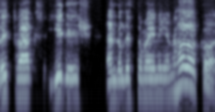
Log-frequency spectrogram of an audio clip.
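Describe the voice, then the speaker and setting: Fairly slow and fairly high in pitch, a man talks with a Brooklyn accent. The sound is dry and close, with no echo. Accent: Brooklyn New York. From Brooklyn, New York. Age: 60s. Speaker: Yiddish scholar, lecturer. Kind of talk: lecture. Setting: video webinar.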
